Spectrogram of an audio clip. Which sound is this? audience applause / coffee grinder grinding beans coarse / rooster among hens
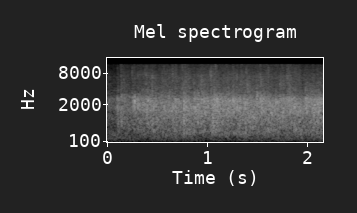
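audience applause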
